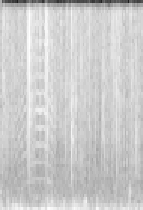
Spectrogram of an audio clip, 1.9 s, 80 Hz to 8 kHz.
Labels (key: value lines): label: biophony, dolphin
recorder: SoundTrap 500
